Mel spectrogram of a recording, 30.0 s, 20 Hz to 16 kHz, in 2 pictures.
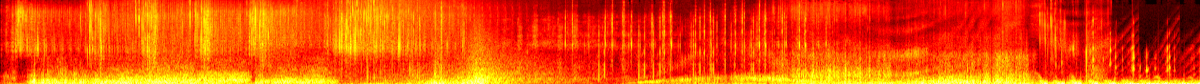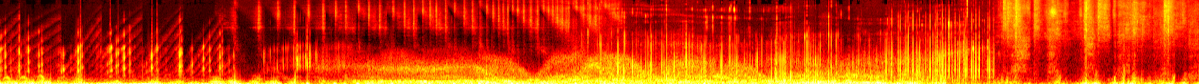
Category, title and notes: Sound effects > Experimental
ASMR FX sequence 11-rx2rv
an asmr sequence of close-up squishy sloshy organic sounds, recorded with various mics, home made piezo, and processed with Reaper
fx, spectrum, small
